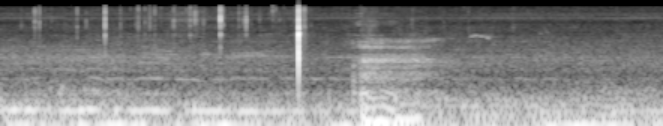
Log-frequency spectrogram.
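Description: A ripe red hybrid chili pepper snapped in half between the fingers: a few faint clicks, then one sharp snap about halfway through.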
